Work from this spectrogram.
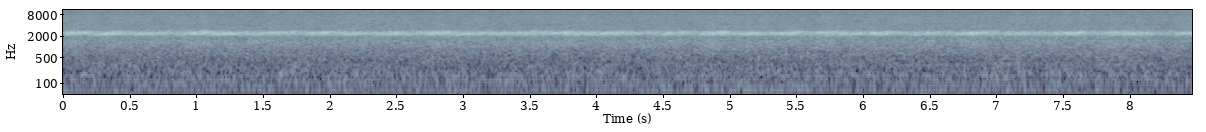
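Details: Abundant frogs calling at night after two wet years in a row, a dense, unbroken chorus forming a steady high trilling drone that never pauses, with faint low rumble beneath.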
